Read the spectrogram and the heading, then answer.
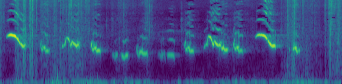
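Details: Campo troupial, a strong singer of the free style, giving loud whistled phrases that slide down from high to mid pitch, several notes chained in quick succession, over a low background rumble.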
